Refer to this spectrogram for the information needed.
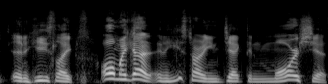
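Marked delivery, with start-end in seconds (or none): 1.0-1.5 alarmed doctor. Retold or imitated.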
